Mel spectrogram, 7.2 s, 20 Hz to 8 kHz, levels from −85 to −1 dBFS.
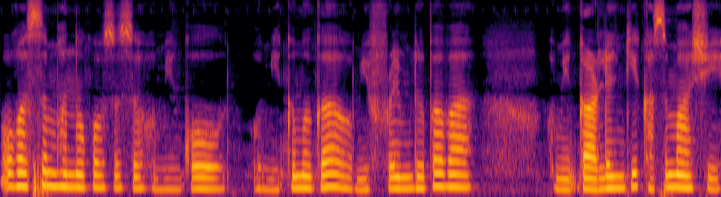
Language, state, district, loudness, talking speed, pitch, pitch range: Chakhesang, Nagaland, Dimapur, -19 LUFS, 125 wpm, 175 Hz, 160-185 Hz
